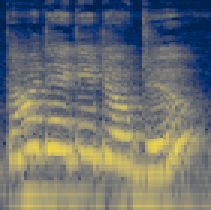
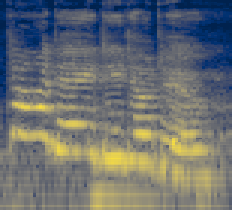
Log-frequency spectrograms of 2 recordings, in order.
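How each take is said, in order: First: The voice rises at the end. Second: The voice falls at the end.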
